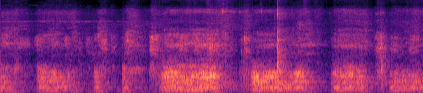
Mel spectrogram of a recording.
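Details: Rottweilers wrestling for a motorcycle tire, rough snarling growls in repeated bursts about every half second, with panting and scuffling between them.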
